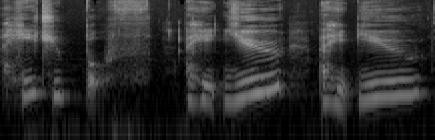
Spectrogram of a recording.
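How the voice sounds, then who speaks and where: A woman's voice: fairly high pitch, unhurried, darkish tone, lightly acted. An actress with a Scottish accent playing a scornful, gleefully sinister female interrogation officer in a comic radio play. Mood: seething contempt.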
